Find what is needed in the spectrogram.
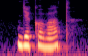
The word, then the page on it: remercier: /ʁə.mɛʁ.sje/; France (Paris)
